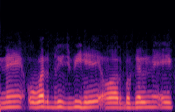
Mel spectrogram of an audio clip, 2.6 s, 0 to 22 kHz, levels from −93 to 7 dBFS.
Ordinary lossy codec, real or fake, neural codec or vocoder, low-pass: none; fake; codec, 16 kHz, 4 kbps, FreqCodec, smaller model; none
